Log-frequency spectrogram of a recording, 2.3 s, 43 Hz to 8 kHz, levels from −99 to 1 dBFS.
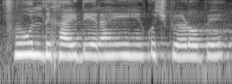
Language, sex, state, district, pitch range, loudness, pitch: Hindi, female, Madhya Pradesh, Bhopal, 245-265 Hz, -12 LUFS, 250 Hz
